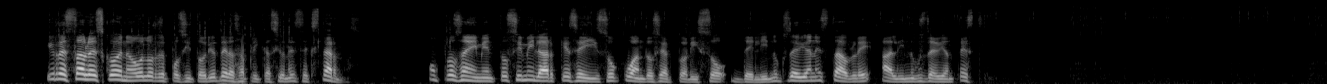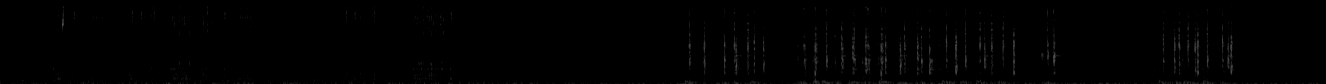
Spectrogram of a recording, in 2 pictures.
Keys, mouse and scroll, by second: 0.0-16.1 typing, 12.3 ctrl+o, 12.4 Return, 12.6 ctrl+x, 16.7 ctrl+o, 16.8 Return, 17.0 ctrl+x, 17.4-18.1 typing, 19.9-26.0 typing.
